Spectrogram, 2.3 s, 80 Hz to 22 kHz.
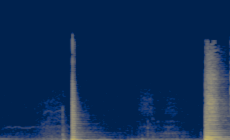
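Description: A single drum-machine kick drum hit about two-thirds of a second in, with a bright click and a short decaying tail. It is played by the DM1 app and passed through a tape-style delay effect.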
